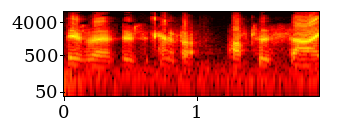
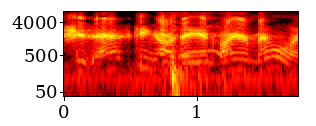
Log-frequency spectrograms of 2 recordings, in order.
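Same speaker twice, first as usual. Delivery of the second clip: high, called-out scream; 5 semitones higher than usual. Retelling how someone in the audience shouted a question to the stage; retelling an audience scream. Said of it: "someone screamed from the audience".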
